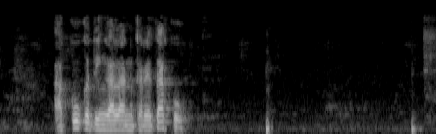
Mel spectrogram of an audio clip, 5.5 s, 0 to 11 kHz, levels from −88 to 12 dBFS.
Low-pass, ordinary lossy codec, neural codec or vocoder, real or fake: 7.2 kHz; Opus, 64 kbps; none; real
